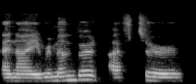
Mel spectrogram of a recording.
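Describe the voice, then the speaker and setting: A woman's voice: lowish voice, fairly even intonation, unhurried, no room sound, poor audio. A woman in her thirties from France with a French accent, a photographer talking casually in an interview, laughing easily and using hesitant fillers. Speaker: guest photographer.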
